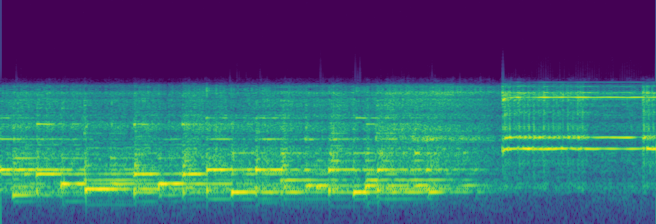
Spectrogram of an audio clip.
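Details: Coca-Cola animated polar bear telephone, initial checkout before repair: clear electronic melody ringing note by note, then a brighter sustained chime; the ringer sounds strong and plays properly, though the phone has no dial tone.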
